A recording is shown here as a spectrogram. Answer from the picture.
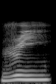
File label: "rhui1", taiwanese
